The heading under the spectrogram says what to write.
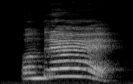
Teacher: André, qual é a sílaba mais forte? O dré. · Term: sílaba tônica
